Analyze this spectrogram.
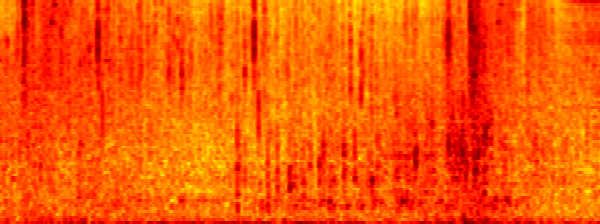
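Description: Footsteps crunch slowly on gravel.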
